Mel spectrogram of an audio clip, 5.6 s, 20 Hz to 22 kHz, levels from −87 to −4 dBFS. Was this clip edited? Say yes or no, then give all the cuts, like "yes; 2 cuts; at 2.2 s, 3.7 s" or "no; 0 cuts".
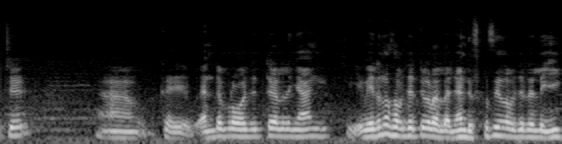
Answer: no; 0 cuts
